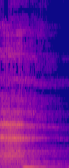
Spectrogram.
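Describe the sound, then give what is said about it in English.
A deep breath is let out in a big sighing exhale during a guided breathing exercise. Airy breath noise carries a short voiced hum and fades over about a second. “exhale, release it, inhale deeply, big exhale,”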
